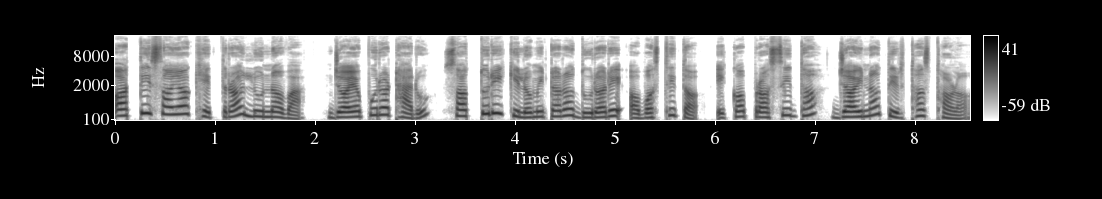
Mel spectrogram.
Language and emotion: Odia, neutral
